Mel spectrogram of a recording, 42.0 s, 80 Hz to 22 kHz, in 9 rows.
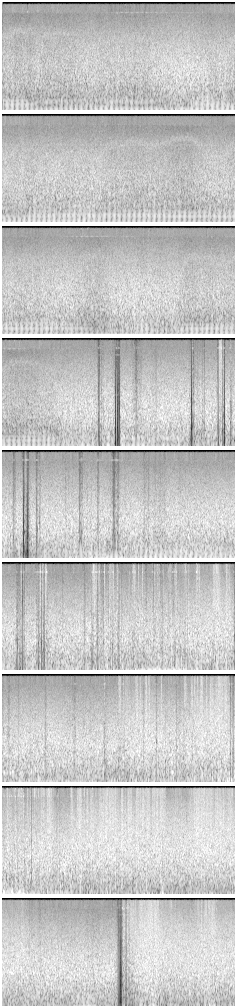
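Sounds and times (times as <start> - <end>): drone motors buzzing: 19.4 - 23.5, 24.3 - 35.3
rushing air: 25.1 - 36.9.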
